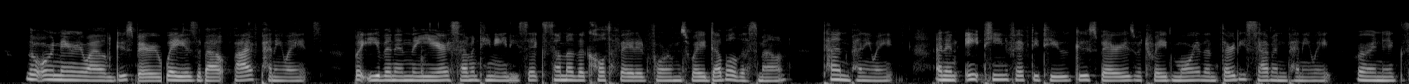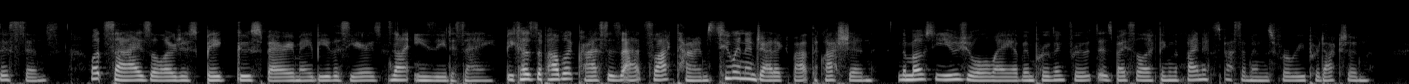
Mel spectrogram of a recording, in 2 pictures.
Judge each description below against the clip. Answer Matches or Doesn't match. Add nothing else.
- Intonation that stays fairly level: Matches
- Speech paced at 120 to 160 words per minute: Doesn't match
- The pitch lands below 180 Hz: Doesn't match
